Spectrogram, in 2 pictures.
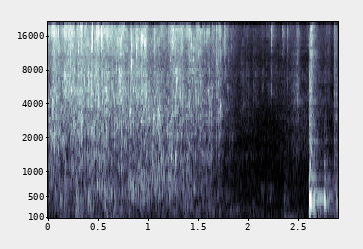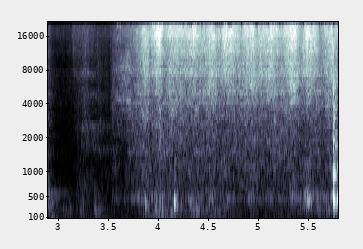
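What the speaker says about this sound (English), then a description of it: "let's wash out the rice pot" Someone washes out a burnt rice pot, with running water and scrubbing, a brief quiet pause, a sharp clunk, then more rinsing and rubbing close by.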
